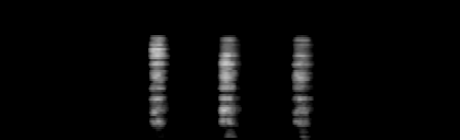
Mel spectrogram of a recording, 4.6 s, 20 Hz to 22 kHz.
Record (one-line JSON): {"exhalation_length": "4.6 s", "exhalation_amplitude": 8100, "exhalation_signal_mean_std_ratio": 0.21, "survey_phase": "beta (2021-08-13 to 2022-03-07)", "age": "45-64", "gender": "Male", "wearing_mask": "No", "symptom_cough_any": true, "smoker_status": "Never smoked", "respiratory_condition_asthma": false, "respiratory_condition_other": false, "recruitment_source": "Test and Trace", "submission_delay": "4 days", "covid_test_result": "Negative", "covid_test_method": "RT-qPCR"}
